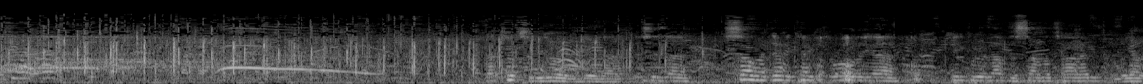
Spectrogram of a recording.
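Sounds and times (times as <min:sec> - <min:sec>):
concert crowd applauding: 0:00.0 - 0:07.8
speech: 0:05.0 - 0:11.4.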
